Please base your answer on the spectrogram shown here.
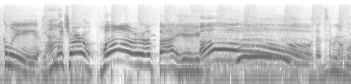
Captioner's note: group whooping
